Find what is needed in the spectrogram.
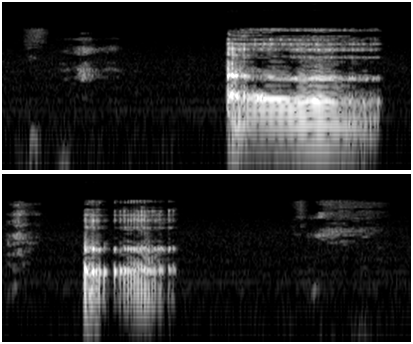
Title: me burping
